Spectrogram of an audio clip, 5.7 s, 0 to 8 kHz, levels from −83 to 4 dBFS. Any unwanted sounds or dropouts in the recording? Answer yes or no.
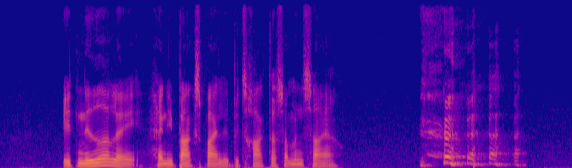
yes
